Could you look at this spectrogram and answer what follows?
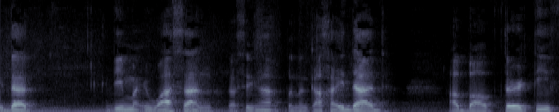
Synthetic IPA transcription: ɪd̪ad̪̚kd̪imɐʔɪwaːsankɐsɛŋaʔpɐnɐɡ̚kakɐʔɪd̪ad̪ | ʔɐ̰bavt̪ɛɹt̪if

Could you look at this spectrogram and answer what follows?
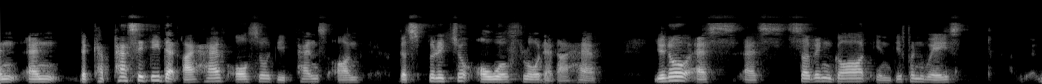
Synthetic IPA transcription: ɛ̃nɛ̃ndəkʰəpʰɛsitidɛtʰajhɛvɔlsodipʰɛ̃ndsɔ̰̃n | dəspiɹit͡ʃuəlʔovəflodɛtaɪhɛv | junoɛsɛsːəvɪ̃ŋɡɔdɪ̃ndifɹə̃nwes

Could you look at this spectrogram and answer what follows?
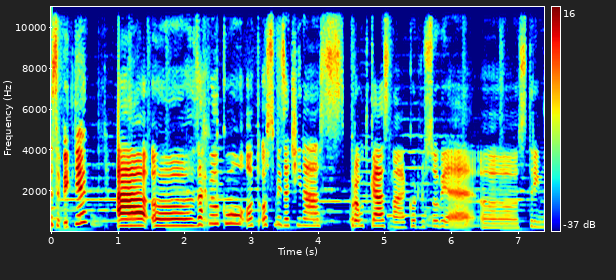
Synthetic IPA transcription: ɛsɛpjɛkɲɛ | ʔa | zaxvɪlkuʔot̪ʔo̞smɪzat͡ʃiːnaːs | pɾowt̪kaːsnakoɾdusovjɛ̰ | st̪ɾiːm

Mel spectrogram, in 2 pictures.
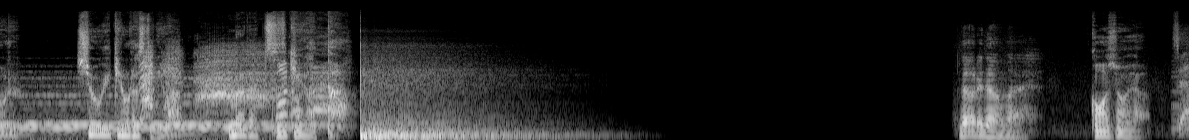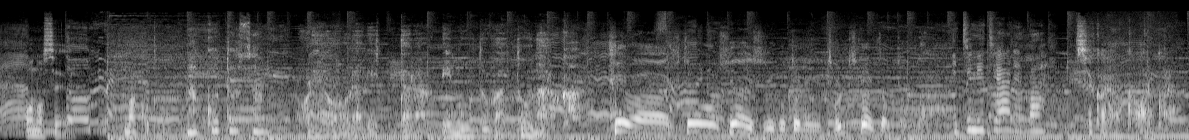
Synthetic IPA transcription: oɾɯ̟ɕo̞ːɡe̞kʲino̞ɾasɨɲiβamad̪at͡sɨzɨkʲiɡaːt̪ːa | d̪aɾe̞d̪aɯmae | ko̞ːʑo̞ːja | onose̞̰ːmako̞t̪o̞mako̞t̪o̞sãŋoɾe̞oɯɾaɡit̪ːaɾamʲimoːt̪oɡad̪o̞ːnaɾɯ̟kʰḁ | kʰe̞ːβaçi̥t̪o̞ːɕiaisɨɾɯ̟ko̞t̪o̞ɲ̟itoɾʲit͡sɨ̥kaɾet̪aɾɯt̪oɾod̪a | it͡ɕiɲit͡ɕiaɾe̞ba | se̞kaɾa̰βakʰaβa̰ɾɯ̟kaɾa

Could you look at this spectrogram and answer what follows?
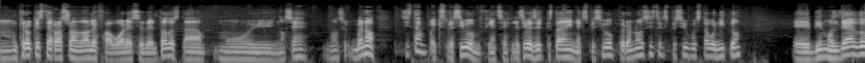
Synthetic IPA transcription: kɾe̞okee̞st̪e̞rost̪ɾono̞le̞faβo̞ɾe̞se̞ðe̞lt̪o̞ð̞oest̪amujno̞se̞ | nosḛbwe̞no̞ | siest̪ae̞kspɾe̞siβo̞fixense̞lʔesiβaðes̬iɾkest̪aine̞kspɾesiβo̞pe̞ɾo̞no̞siest̪aekspɾesiβo̞est̪aβo̞nit̪o̞ | ebje̞nmo̞ld̪jaðo

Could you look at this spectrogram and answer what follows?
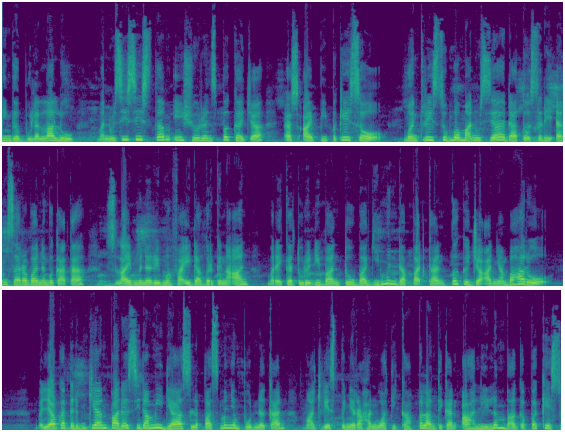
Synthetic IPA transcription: hiŋɡabulanlalumʔə̃nũsisist̪əminʃuɾənspəkərd͡ʒaʔɛsajpipəkeso | mə̃nt̪ɾisumbəhmãnũsiadat̪ʊʔsəɾiʔɛmsaɾavanabərkat̪asəlaɪnmə̃nə̃ɾimãfa̰ʔidahbərkənã̰ʔan | mʔəɾekat̪uɾʊt̪̚dibant̪ubaɡimə̃ndapa̰t̪̚kanpəkərd͡ʒa̰ʔa̰njaŋbaɦaɾu | bə̰liawbkat̪̬adəmikianpadasidaŋmĩdiasələpasmə̃ɲə̃mpurnə̃kanmʔa̰d͡ʒlɪspəɲəɾaɦanwat̪ikahpəlant̪ikanaɦliləmbaɡapəkeso

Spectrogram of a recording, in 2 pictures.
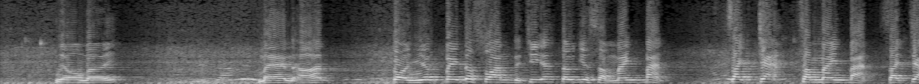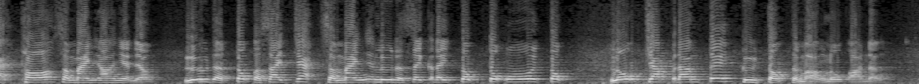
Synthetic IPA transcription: ɲɔːməːj | mɛːnʔɑːt̪̚ | kɔːɲɨk̚peːk̪ɔsoamt̪ɨt͡ɕiʔt̪ɨwt͡ɕiəsamaɲɓaːt̪̚ | sac̚t͡ɕaʔsamaɲɓaːt̪̚sac̚t͡ɕaʔt̪ʰɔːsamaɲʔɑhɲɛət̪̚ɲɔːm | lɨːɗat̪uk̚ːɔsac̚t͡ɕaʔsamaɲlɨːɗasəj̚kə̆ɗəjt̪uk̚t̪uk̚mojt̪ʊk̚ | loːk̚t͡ɕapːə̆ɗaəmt̪eːkɨːt̪ok̚t̪əmɑːŋloːk̚ʔɑhnɨ̰ŋ

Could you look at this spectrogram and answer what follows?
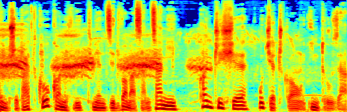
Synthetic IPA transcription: t̪ɘmpʂɘpat̪kukɔnflʲik̚t̪mʲjɛnd̪zɘd̪vɔma̰sa̰mt̪samʲikɔɲt͡ʂɘɕɛut͡ɕɛt͡ʂkɔ̰̃w̃int̪ɾṵza̰

